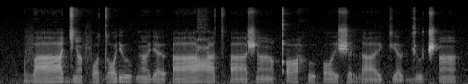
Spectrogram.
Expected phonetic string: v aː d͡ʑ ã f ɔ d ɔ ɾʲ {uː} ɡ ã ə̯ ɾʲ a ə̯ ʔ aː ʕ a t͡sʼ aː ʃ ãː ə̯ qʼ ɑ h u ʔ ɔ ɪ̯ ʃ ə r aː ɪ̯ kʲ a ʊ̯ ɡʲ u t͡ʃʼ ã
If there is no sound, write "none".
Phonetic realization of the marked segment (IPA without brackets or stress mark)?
uː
